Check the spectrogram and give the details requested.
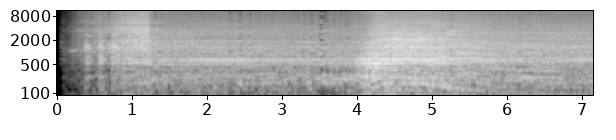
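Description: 2018 Suzuki Celerio's 1-litre three-cylinder, 12-valve DOHC engine starting up and settling to idle, then revving about four seconds in and easing back down.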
